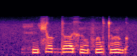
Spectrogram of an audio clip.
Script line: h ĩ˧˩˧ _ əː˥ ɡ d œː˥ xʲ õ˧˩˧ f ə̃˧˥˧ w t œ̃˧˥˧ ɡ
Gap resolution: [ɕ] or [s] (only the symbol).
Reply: ɕ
